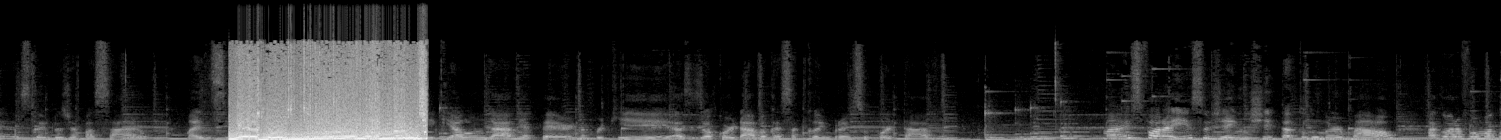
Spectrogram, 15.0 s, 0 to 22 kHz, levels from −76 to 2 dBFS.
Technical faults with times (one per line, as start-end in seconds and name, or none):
2.29-4.27 float read as integer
